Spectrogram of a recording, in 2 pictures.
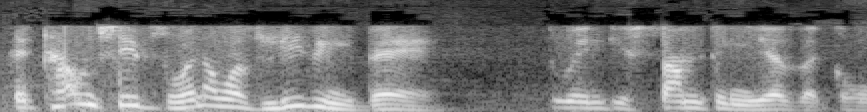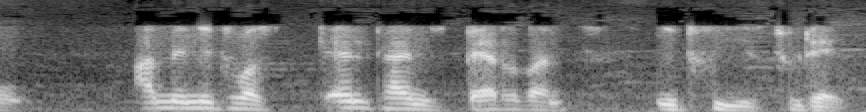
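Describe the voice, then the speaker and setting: A man with a South African accent calling in to a radio show, emphatic and complaining, with loud rises in his voice. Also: fairly high pitch, animated, brisk, breathy edge. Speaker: radio caller. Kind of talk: phone-in opinion. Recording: lo-fi phone line.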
